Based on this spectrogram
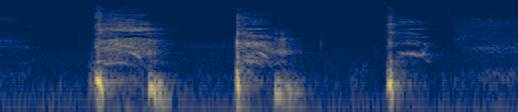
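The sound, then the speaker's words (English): Three harsh, hacking coughs burst out in quick succession, each followed by a brief gasp-like tail, with short quiet gaps between them and no talking. “Apparently it was cough. I'm choking on my own opinion.”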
